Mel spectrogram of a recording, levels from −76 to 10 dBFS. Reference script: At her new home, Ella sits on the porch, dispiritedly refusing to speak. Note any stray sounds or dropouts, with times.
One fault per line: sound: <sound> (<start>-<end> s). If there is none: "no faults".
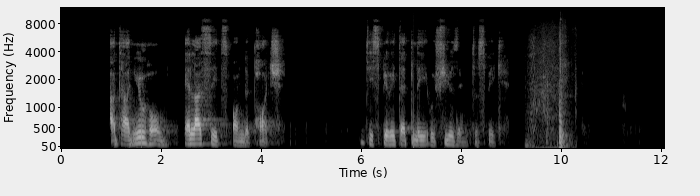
sound: squeak (9.3-10.3 s)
